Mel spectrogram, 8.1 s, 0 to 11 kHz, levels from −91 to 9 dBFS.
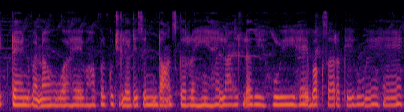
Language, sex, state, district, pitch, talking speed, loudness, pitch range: Hindi, female, Bihar, East Champaran, 220 Hz, 155 wpm, -29 LUFS, 210-230 Hz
